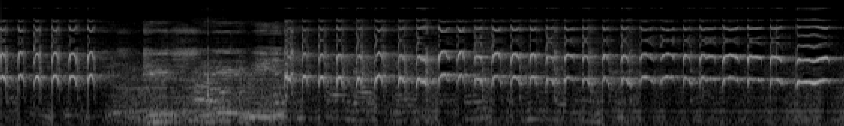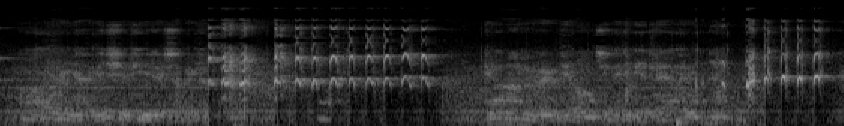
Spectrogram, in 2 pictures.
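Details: A pet cockatiel chatters indoors in the evening, rapid, ringing notes with a bright whistled edge, while another cockatiel plays with a plastic chain.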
